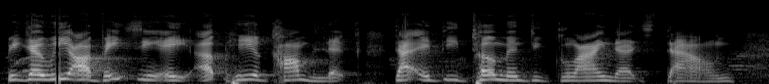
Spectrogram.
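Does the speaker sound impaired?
Yes: speech impediment; initially misdiagnosed.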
